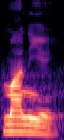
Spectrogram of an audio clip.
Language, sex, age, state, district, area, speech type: Bodo, male, 30-45, Assam, Kokrajhar, rural, read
